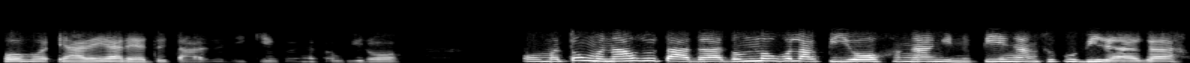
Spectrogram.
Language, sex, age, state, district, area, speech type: Manipuri, female, 18-30, Manipur, Kangpokpi, urban, conversation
